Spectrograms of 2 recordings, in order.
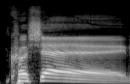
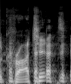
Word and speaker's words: Crochet: Garrett Crochet. – Crochet. Nice. Better than the other one, which rhymes with rocket. – you were going to go crotchet?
